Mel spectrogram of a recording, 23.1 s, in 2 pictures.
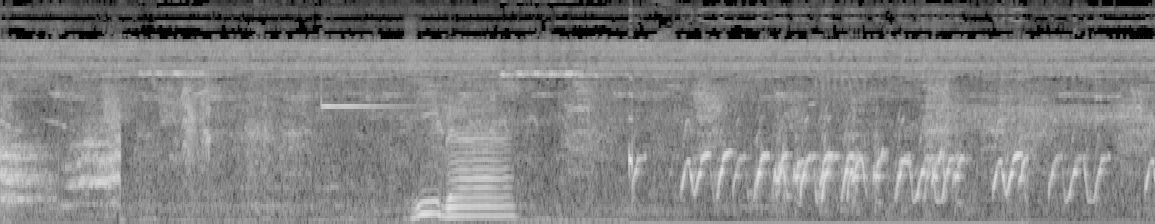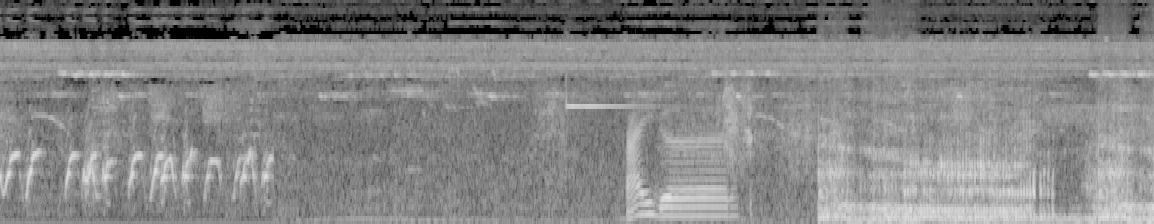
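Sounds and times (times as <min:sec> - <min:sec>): faint high chirps: 0:03.1 - 0:17.9, 0:19.8 - 0:23.0
zebra barking: 0:06.8 - 0:14.3, 0:19.8 - 0:23.0.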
